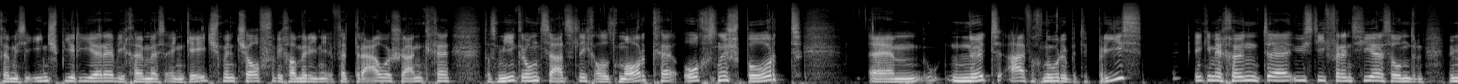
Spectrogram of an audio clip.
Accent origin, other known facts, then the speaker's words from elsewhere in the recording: Pfäffikon, Switzerland; das Sedam-Center in Pfäffiken, Schweiz, wo ich aufgewachsen bin.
